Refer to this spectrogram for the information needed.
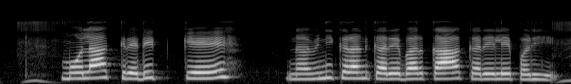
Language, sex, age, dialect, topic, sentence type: Chhattisgarhi, female, 18-24, Eastern, banking, question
